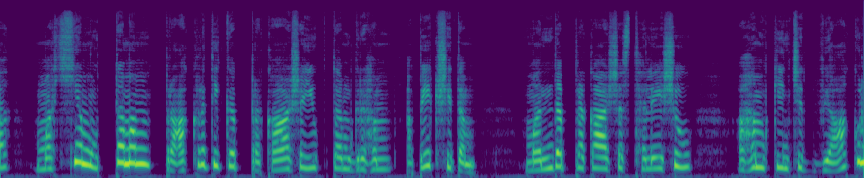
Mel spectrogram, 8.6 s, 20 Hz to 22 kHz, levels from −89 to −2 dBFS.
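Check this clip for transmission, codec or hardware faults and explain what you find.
One fault here, running the whole way through: channel delay, heard as comb filtering. One side lags the other by roughly 3 ms, and folding them to mono cancels the shared speech at evenly spaced frequencies, starting around 150 Hz. The result is a hollow, phasey voice.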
